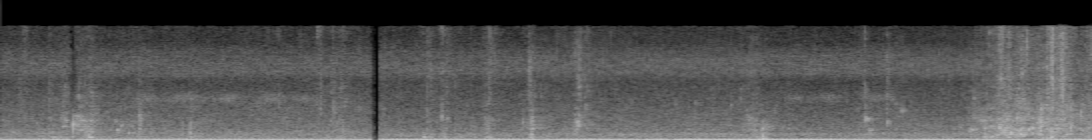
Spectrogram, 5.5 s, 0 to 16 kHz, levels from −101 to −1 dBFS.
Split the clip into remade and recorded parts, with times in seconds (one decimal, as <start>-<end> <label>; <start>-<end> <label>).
0.0-2.7 recorded; 2.7-3.8 remade; 3.8-4.5 recorded; 4.5-5.0 remade; 5.0-5.5 recorded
